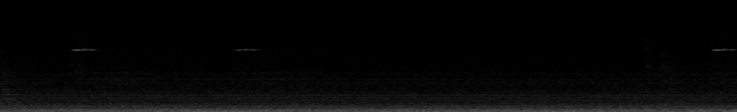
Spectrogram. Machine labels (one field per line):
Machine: fan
